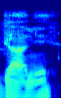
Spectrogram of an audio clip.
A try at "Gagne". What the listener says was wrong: Gagne. C'est pas Gagné, son nom, c'est Gagne.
